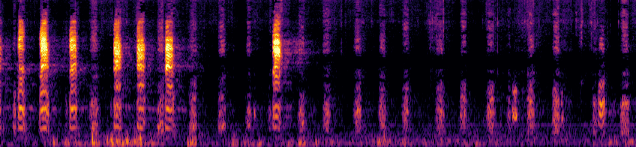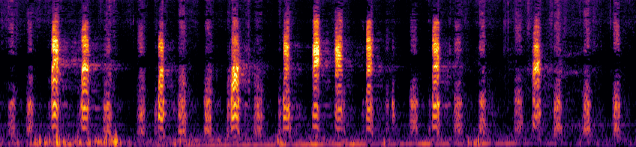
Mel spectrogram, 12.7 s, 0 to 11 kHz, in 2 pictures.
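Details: West European hedgehogs in loud courtship at Olomouc, 2 July 2019: rapid series of sharp, huffing snorts, about two per second, uneven in loudness with some stronger bursts, over a quiet low rumble.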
